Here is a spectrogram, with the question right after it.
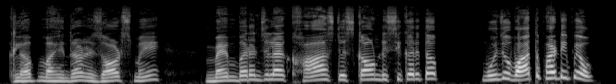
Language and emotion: Sindhi, surprised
